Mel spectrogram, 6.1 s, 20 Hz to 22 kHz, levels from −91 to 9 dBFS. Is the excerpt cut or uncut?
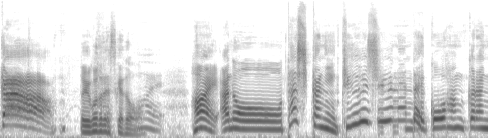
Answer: uncut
